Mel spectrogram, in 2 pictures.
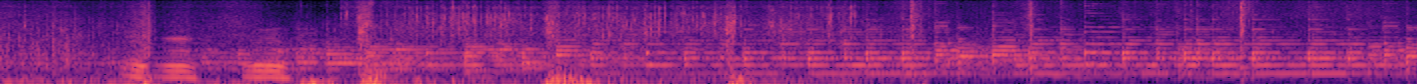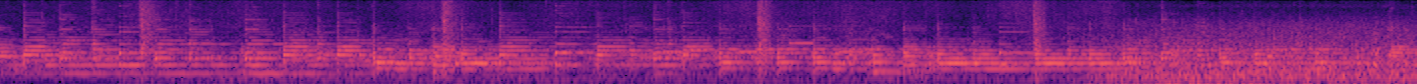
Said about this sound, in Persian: دوستا اخیر رسیدیم به دریای کنر، جایی که از صدایش یک موسیقی خیلی زیبا می نوازه که ذهن آرامش می ده. اینمی صدایی چی که مست مثل یک موسیقی واری است نه؟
